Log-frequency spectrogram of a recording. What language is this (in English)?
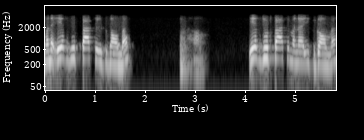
Maithili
